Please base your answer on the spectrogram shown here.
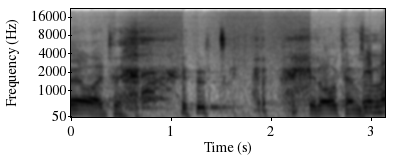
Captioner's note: laughs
